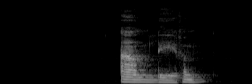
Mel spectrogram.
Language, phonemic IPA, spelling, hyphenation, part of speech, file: Dutch, /ˈaːnˌleːrə(n)/, aanleren, aan‧le‧ren, verb, Nl-aanleren.ogg
- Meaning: 1. to learn (to acquire knowledge, skills or habits) 2. to teach (to impart knowledge, skills or habits)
